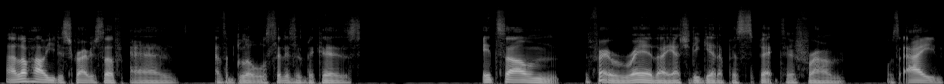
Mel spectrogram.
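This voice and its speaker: A man from Nigeria who grew up in Britain, hosting a podcast interview in a relaxed, conversational way. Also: low-pitched, moderate pace, dry recording, clean studio sound. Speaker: podcast host.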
